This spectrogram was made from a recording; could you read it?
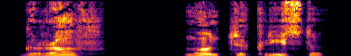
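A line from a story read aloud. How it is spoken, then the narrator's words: Horrified exclamation. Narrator (Russian): в ужасе воскликнул Данглар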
